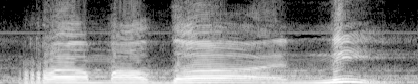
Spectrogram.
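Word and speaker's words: رمضانِ: Pengarang rahimahullah dengan jelas, dengan gamblang, dengan tegas beliau mengatakan fanunuhu maksuratun, maka nunnya dikasrahkan. Sekali lagi, fanunuhu maksuratun, maka nunnya dikasrahkan. Jadi bacanya, niat pembacaan niatnya nawaitu saumagadin an adai fardhi syahri ramadhani hadhihi sanati lillahi ta'ala.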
